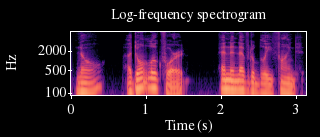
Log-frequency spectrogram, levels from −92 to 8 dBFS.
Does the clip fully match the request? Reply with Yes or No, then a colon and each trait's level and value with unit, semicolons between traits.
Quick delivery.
No: average, 155 wpm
